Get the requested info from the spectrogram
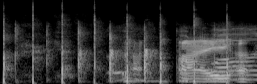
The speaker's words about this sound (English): Applause.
